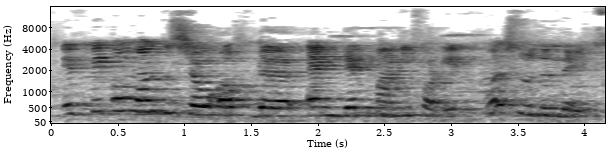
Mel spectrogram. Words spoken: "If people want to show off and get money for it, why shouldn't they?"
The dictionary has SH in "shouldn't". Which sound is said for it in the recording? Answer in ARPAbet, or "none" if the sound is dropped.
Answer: S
